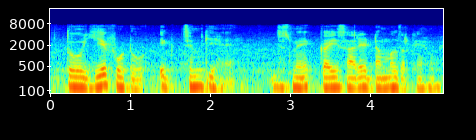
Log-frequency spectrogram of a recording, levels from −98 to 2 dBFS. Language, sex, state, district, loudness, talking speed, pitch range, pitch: Hindi, male, Maharashtra, Aurangabad, -27 LUFS, 160 wpm, 115-125 Hz, 120 Hz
